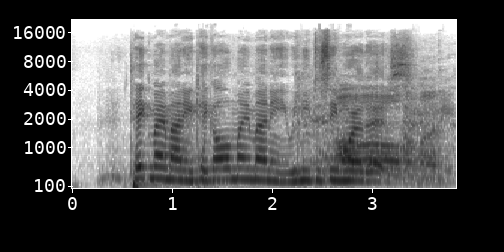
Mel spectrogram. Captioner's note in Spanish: animos y aplausos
